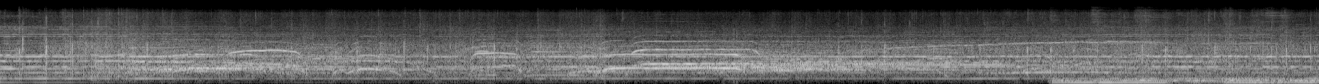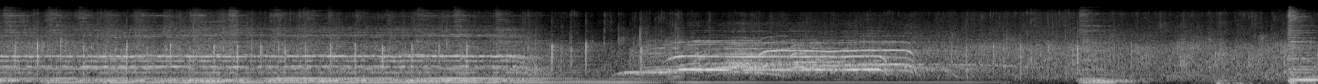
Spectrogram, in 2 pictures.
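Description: Live acoustic guitar and male voices singing the big finish of a comedy song, with long held notes, over audience applause and cheering; the music drops back near the end.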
